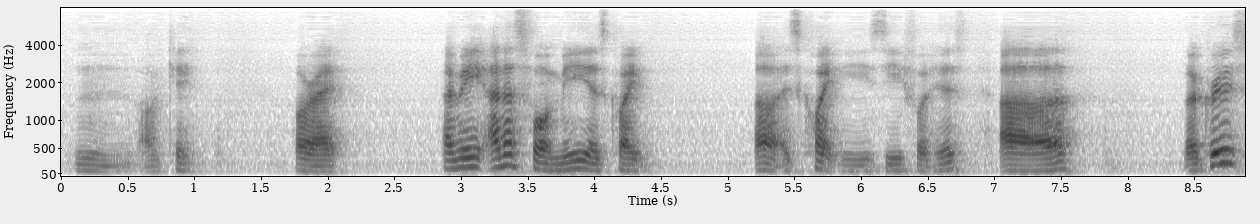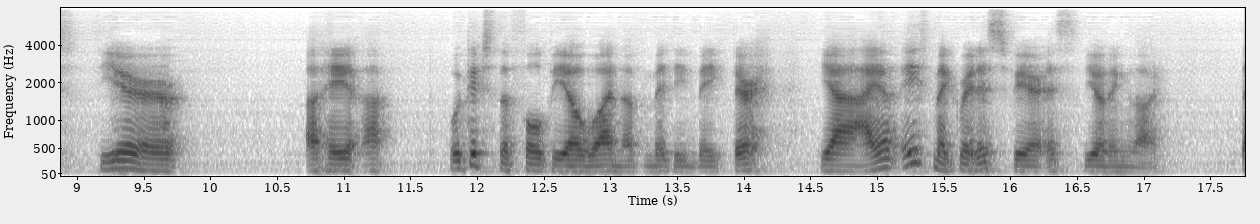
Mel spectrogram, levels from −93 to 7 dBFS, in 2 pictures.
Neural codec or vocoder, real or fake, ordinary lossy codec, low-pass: codec, 16 kHz, 0.2 kbps, FocalCodec; fake; none; none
